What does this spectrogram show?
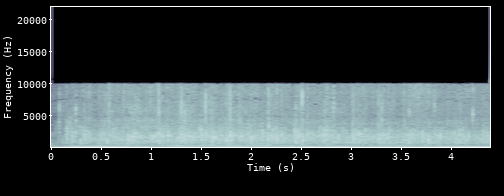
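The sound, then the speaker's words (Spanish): Loud, sustained audience applause given for the audience themselves, with dense clapping from many hands, steady throughout with a low hum beneath it. “Ahora sí, un aplauso fuerte para ustedes.”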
